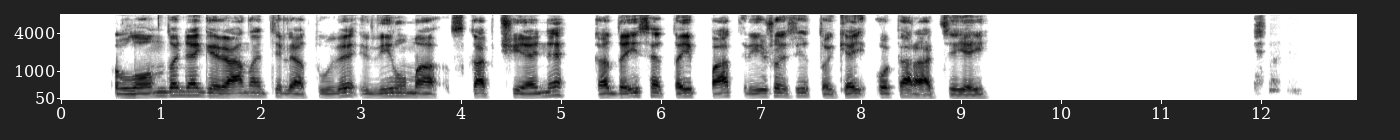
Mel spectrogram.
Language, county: Lithuanian, Panevėžys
